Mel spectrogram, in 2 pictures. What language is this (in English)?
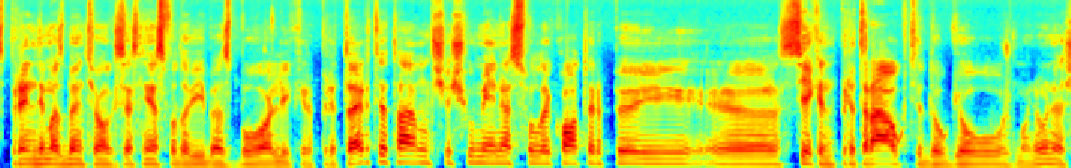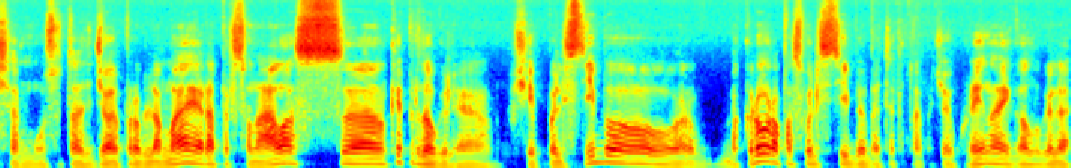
Lithuanian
